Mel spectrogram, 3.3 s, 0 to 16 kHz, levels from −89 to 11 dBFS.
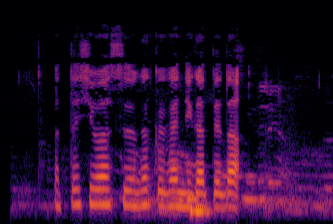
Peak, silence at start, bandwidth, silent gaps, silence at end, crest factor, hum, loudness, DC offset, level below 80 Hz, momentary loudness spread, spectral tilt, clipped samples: -8 dBFS; 0.55 s; 11 kHz; none; 0 s; 20 dB; none; -27 LUFS; under 0.1%; -76 dBFS; 19 LU; -6 dB/octave; under 0.1%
